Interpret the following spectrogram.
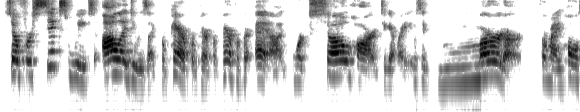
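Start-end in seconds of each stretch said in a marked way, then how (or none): none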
